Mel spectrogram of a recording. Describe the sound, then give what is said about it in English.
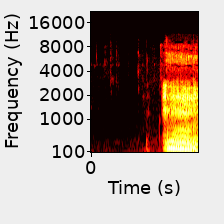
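A short, loud throat clearing, a single harsh rasping burst after a brief near-silence, with no talking. “Let me pause and clear my throat.”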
